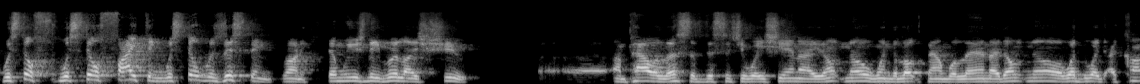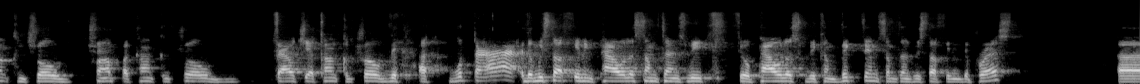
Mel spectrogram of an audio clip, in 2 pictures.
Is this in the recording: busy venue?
no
